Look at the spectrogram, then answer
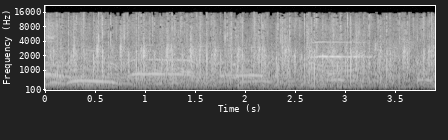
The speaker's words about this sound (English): he deserves a great round of applause.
